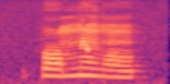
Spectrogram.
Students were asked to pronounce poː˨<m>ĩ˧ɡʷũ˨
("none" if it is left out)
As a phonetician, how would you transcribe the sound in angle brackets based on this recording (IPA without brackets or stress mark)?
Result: m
